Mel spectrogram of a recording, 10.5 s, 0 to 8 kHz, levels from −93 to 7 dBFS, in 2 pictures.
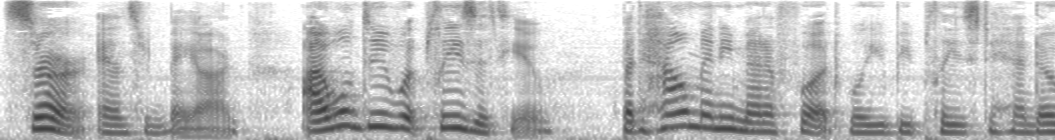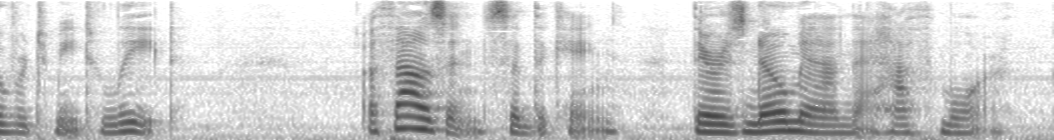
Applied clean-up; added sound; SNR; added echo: none; none; none; none.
